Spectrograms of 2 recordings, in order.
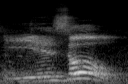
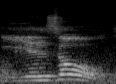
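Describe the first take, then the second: First: The words run together with linking Y and Z sounds. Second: The words run together with linking Y and Z sounds.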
